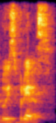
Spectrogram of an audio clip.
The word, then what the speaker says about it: Luis Frias: Uh, Luis Frius with Calteex. How are you today? Doing good. And yourself, Craig? I'm doing well, thank you. Did I get the pronunciation right? Yes, sir. Luis Fas.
